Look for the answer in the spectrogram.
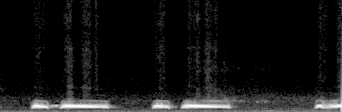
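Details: Spotted dove decoy, 'thổ pha thúc' voice, cooing against a wild dove. Two full phrases of a short note plus a long, low, buzzy coo are separated by a pause, and a third phrase begins at the end.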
